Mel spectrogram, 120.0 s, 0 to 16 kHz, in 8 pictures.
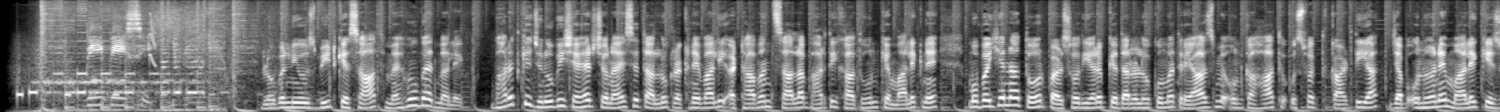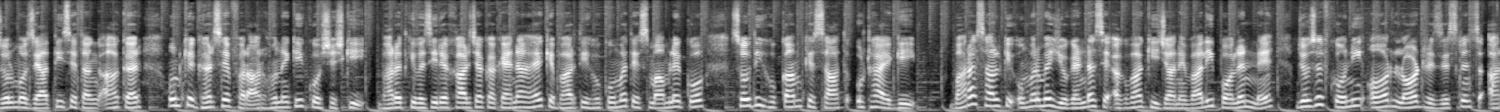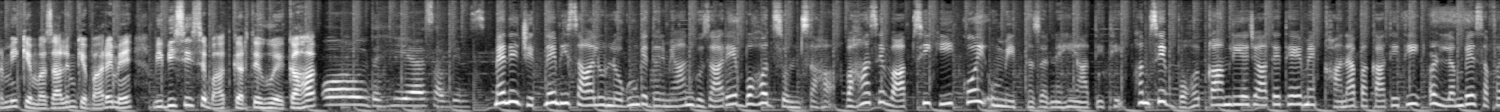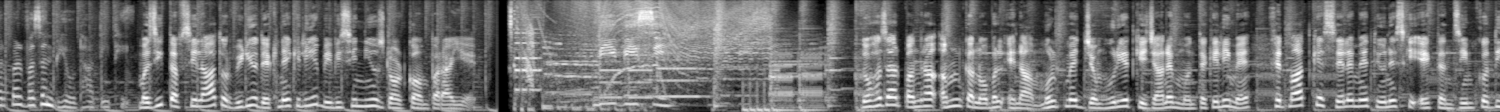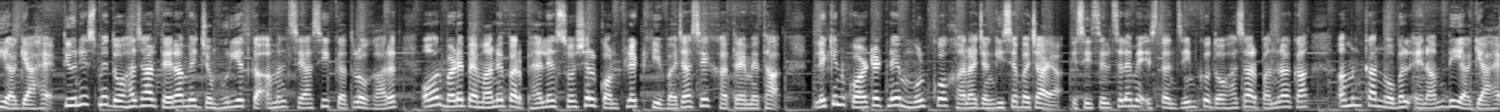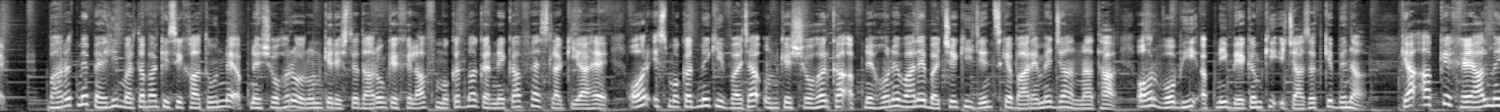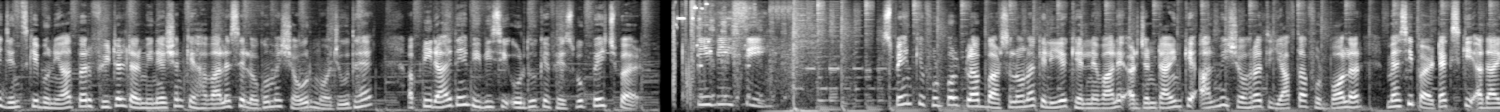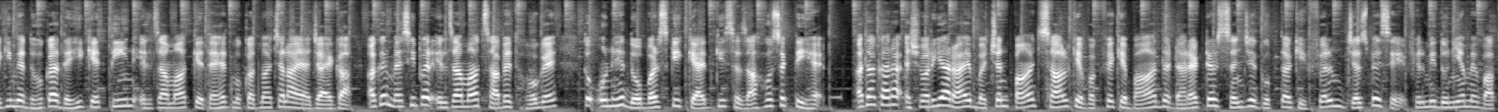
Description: اکتوبر9: رات 8 بجے کا گلوبل نیوز بیٹ بُلیٹن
